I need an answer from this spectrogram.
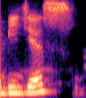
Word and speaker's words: biggest: Beside is one of the biggest. Bukan biggest. Airlines. Bukan biggest ya. Biggest huruf G. Yes, kalau sure. ini dibaca huruf G. Bukan J ya.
